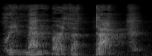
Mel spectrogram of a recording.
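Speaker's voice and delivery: hushed, menacing whisper; whispered threat. Acted. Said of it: "she whispered".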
